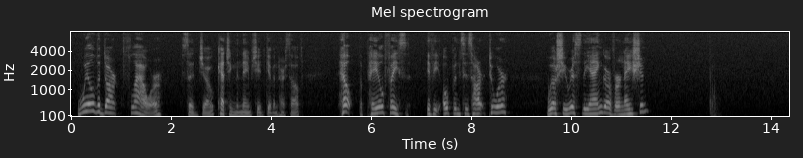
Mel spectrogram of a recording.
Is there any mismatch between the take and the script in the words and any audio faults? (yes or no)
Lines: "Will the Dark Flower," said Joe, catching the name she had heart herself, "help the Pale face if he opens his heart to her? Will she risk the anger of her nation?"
yes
